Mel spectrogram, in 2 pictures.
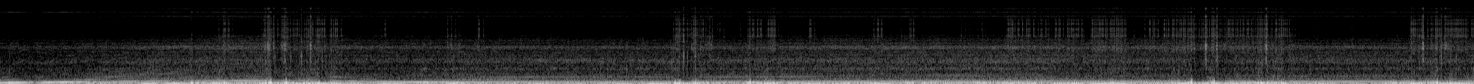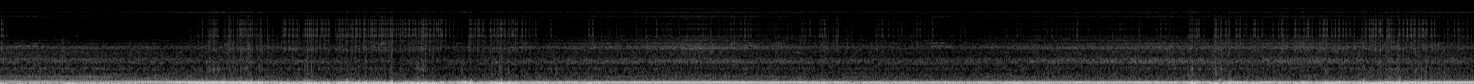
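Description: Mazda Miata's four-cylinder engine under way: the revs climb over the first few seconds, drop sharply just after three seconds, hold steady, then fall to a lower steady pitch about halfway through, over a steady hiss of road and wind noise.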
